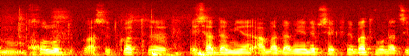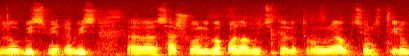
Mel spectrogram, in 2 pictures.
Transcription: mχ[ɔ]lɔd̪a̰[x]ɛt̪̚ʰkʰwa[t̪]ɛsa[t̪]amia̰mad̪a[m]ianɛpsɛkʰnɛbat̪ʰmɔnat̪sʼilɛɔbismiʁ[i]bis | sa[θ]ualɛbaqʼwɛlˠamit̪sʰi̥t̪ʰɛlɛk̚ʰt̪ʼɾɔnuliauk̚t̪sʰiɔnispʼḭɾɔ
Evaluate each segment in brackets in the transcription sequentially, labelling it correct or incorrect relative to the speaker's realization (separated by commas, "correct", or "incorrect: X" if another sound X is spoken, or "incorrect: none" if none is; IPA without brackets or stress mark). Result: correct, incorrect: s, incorrect: t̪ʰ, incorrect: d̪, correct, incorrect: ɛ, incorrect: ʃ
